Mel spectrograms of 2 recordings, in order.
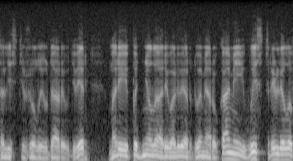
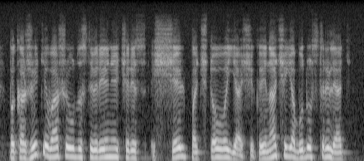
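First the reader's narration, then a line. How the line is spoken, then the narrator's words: Shouted. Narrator (Russian): Мария крикнула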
